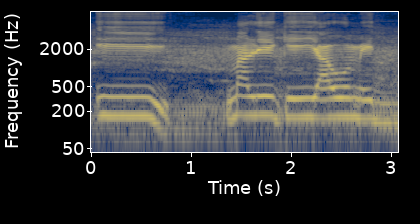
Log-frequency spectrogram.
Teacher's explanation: Les 2 voyelles I montrent ici qu'on doit tirer, c'est une longue voyelle. On doit dire I.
